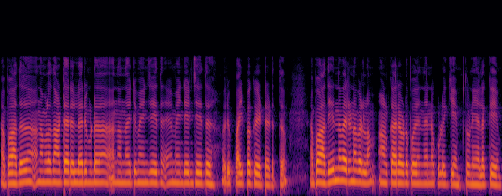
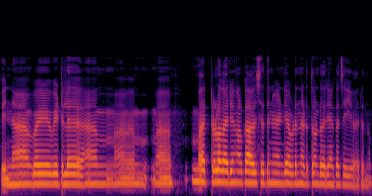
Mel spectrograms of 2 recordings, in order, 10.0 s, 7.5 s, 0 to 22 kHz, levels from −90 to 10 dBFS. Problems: none marked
